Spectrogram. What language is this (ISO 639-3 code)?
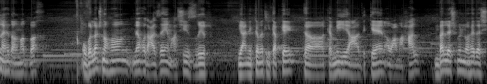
ara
